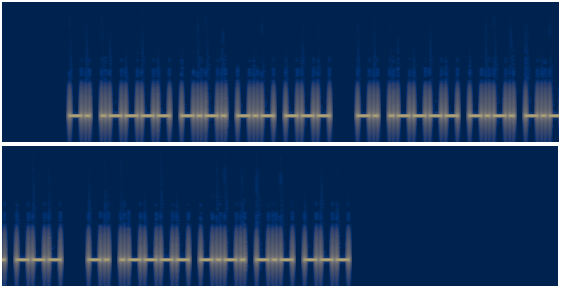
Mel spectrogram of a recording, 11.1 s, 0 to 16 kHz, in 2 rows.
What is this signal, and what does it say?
Morse code, heard as a keyed tone, about 30 wpm, 700 Hz. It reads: N1CKO N1CKO N1CKO
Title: USA Call Signs Repeated 3x 30wpm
